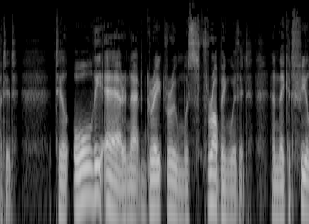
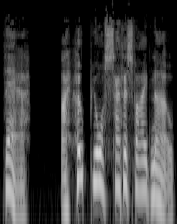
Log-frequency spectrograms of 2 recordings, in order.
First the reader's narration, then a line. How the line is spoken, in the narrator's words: panted Polly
